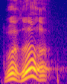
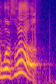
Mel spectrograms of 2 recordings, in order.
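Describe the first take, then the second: First: Lower, loud, casual street greeting; laid-back what's up. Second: Said in the usual way. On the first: Retold or imitated. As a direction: toss off a cool greeting. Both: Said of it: "I'm like".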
